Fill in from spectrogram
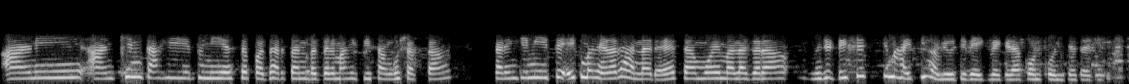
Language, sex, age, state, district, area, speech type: Marathi, female, 18-30, Maharashtra, Sindhudurg, rural, conversation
